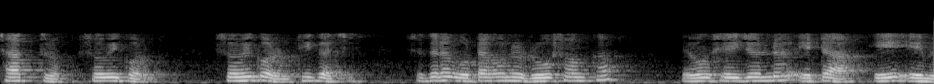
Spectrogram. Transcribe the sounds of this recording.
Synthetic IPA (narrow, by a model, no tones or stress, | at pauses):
t͡ɕʰat̪ːɾoʃomikɔɾon | ʃomikɔɾonʈʰikat͡ɕʰe | ʃut̪ʰɔɾaŋoʈaɦoloɾoʃɔŋkʰa | eβɔŋʃejd͡ʑonːoeʈaeeme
